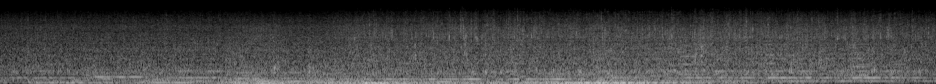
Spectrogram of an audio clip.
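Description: Spring water from near the source of the Bagmati River flows toward Sundarijal dam in a continuous broadband rush, steady and fairly close, swelling slightly midway with no talking over it.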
